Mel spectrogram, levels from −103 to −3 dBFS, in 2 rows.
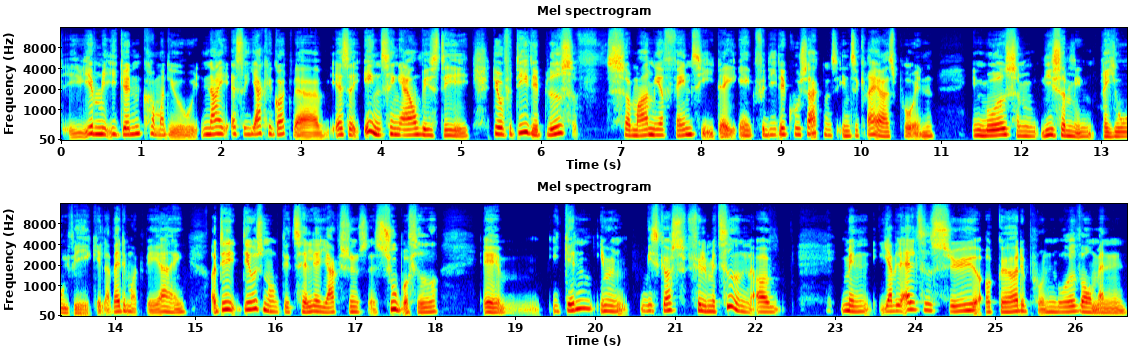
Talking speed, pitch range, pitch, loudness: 200 wpm, 160-215 Hz, 185 Hz, -19 LUFS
